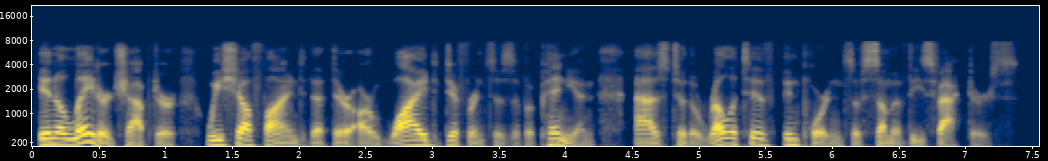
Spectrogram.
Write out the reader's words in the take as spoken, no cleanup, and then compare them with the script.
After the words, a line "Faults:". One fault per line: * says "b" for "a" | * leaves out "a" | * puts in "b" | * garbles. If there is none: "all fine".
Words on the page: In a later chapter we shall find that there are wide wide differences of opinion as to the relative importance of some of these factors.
In a later chapter we shall find that there are wide differences of opinion as to the relative importance of some of these factors.
Faults:
* leaves out "wide"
